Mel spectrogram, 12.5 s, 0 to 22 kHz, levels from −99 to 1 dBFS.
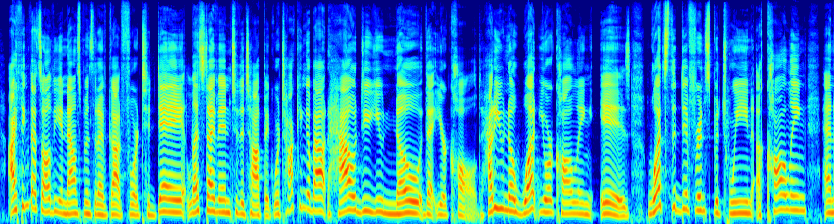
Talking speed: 195 wpm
